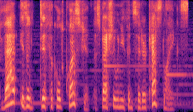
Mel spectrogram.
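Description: A woman voicing a cheerful, excitable and earnest young male student in an audio drama. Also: medium pitch, a little fast, soft background music, lightly acted.

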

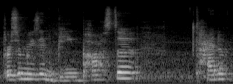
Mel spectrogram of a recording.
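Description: A woman's voice: on the high side, normal speed, noisy background. Chatty young woman in an echoey kitchen. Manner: chatty, explaining step by step. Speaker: fitness vlogger. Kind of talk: casual cooking vlog. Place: home kitchen, indoors. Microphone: camera on the counter. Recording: echoey kitchen with music underneath. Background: background music.

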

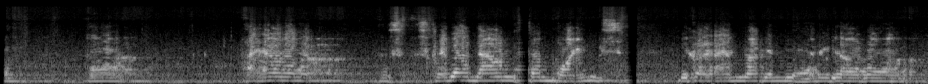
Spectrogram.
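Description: An older man from India with a Gujarati-influenced accent, reading a prepared talk on a video call in a slow, halting way. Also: fairly high pitch, animated, creaky, echoey room, recorded from a distance, heavy background noise. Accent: Gujarati-influenced English. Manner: slow and halting, with many uh pauses. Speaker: sculptor and panel speaker. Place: room at home, indoors. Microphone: laptop mic on a video call.

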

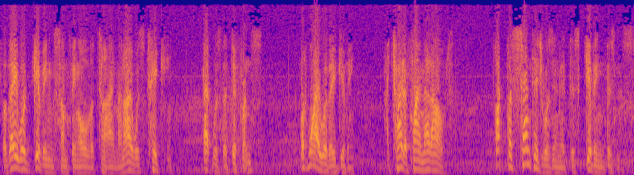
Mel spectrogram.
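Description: An actor playing a brash, cynical young American navy pilot turned idealist, in an intense, theatrical 1940s radio drama monologue. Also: male voice, medium pitch, sing-song, fairly quick, close to an everyday voice. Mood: brooding, searching. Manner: intense, theatrical, searching delivery. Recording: noisy, dull 1940s radio recording.

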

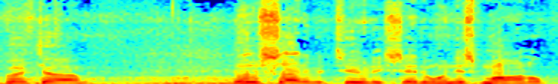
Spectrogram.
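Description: Man, low pitch, casual rambling reviewer, slangy and mildly profane, outdoor handheld recording, background noise. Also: animated, moderate pace, darkish tone, low-quality recording. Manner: informal, slangy, mildly cursing. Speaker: product reviewer.

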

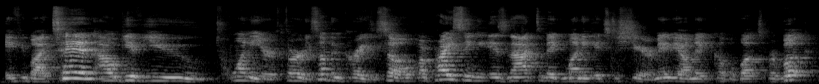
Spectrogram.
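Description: Bright, animated man in an echoey room. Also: a little high, normal speed, few pauses, far from the mic. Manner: animated, gesturing with both hands. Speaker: blogger and author. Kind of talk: casual vlog talk to camera. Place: indoor dining room.

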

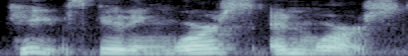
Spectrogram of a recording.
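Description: A woman's voice: lowish voice, fairly even intonation, slow, darkish tone. A woman reading a storybook aloud and voicing a distressed, crying mother. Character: worried mother.

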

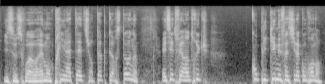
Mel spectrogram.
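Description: A man hosting a podcast, leading a relaxed round-table with many hesitations. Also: high voice, normal speed. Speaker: podcast host. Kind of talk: casual podcast discussion.

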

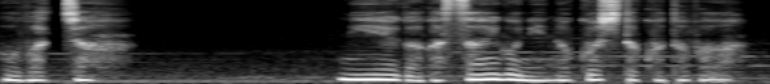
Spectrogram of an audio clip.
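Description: An actress playing a stern, frank young woman in an anime game, speaking in a firm, reproachful, deliberate way. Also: fairly low pitch, fairly even intonation, darkish tone, soft background music, natural voice. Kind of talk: anime game voice acting, dramatic dialogue.

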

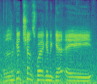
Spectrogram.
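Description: A man streaming a game, explaining the story and fights in a relaxed, chuckling way. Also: high-pitched, brisk. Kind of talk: casual game commentary. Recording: game music and sounds behind. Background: game music.

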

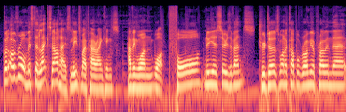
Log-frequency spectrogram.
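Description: Faint music plays behind a man with a fairly high-set voice. He hosts a live poker stream and commentates on each decision as he goes. He leans on short, repeated catchphrases between his explanations. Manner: talks through hands aloud, repeats short catchphrases.

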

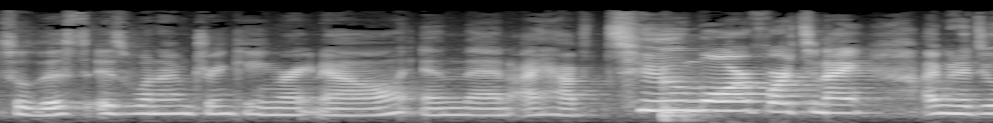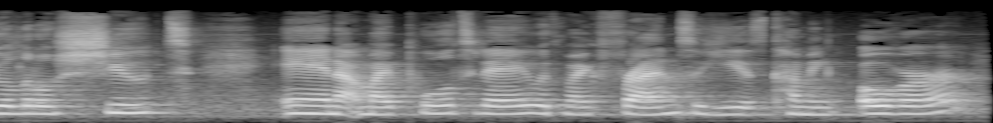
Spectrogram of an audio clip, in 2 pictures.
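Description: A young woman in her twenties chatting to a handheld camera at arm's length, a little raspy from just waking, upbeat with many fillers. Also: fairly high pitch, fairly even intonation, moderate pace, a bit bright, a little hiss or hum. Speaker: vlogger. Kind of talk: casual vlog chat to camera. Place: apartment rooms, gym and car. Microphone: handheld fisheye action camera at arm's length.

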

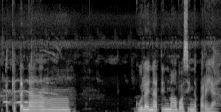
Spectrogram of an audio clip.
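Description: A man's voice: high-pitched, little pitch movement, a little slow, a bit bright. Chatty young man on a noisy farm. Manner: chatty, repeatedly addresses viewers as bosses. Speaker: farm vlogger. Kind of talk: casual tour narration to viewers. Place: outdoor backyard pig pen on a farm. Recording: noisy outdoor phone recording with roosters. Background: roosters crowing and chickens clucking.

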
